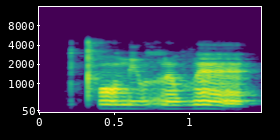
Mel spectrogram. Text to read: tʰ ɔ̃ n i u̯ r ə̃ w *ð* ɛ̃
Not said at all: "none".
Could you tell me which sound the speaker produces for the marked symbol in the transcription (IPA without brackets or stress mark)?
ð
